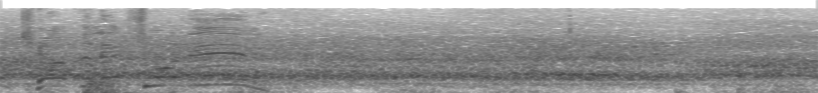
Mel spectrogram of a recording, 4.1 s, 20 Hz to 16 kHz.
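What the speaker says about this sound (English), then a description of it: "Listen to this crowd." A large crowd roars loudly and steadily in a wrestling video game on PS5, with a few sharp whoops and shouts rising over the dense cheering.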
